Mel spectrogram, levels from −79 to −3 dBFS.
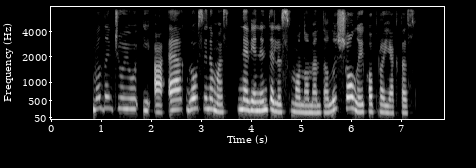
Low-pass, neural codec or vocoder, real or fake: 7.2 kHz; none; real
